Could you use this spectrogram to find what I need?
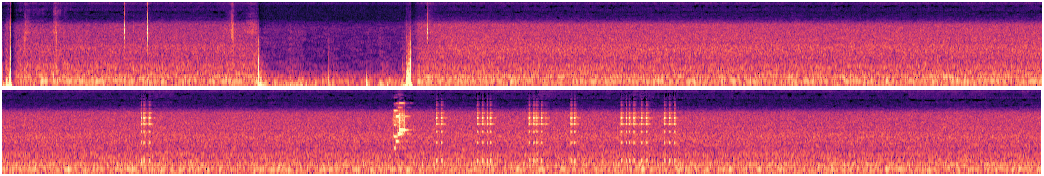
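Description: Bright sparkling chimes ring out from a video game.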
